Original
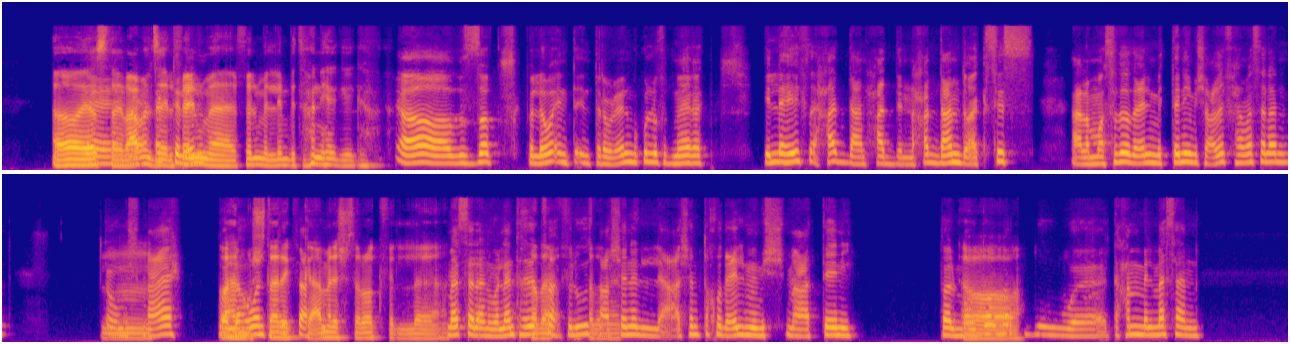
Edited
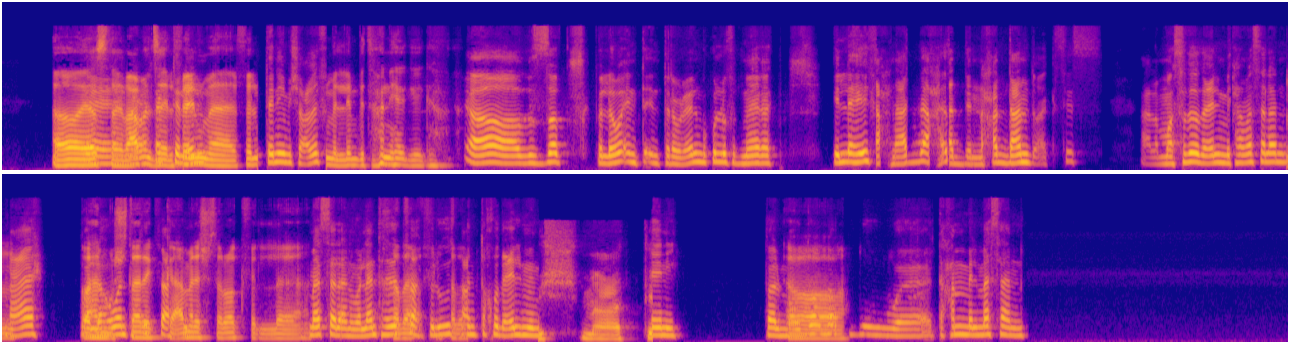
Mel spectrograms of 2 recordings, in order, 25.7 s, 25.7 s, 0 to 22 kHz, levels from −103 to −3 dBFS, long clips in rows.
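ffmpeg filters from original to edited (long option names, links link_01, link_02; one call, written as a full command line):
ffmpeg -i in.wav -filter_complex "[0:a]asplit=12[link_01][link_02][link_03][link_04][link_05][link_06][link_07][link_08][link_09][link_10][link_11][link_12];[link_01]atrim=end=2.552[link_13];[link_02]atrim=start=11.608:end=12.302[link_14];[link_03]atrim=start=2.548:end=8.052[link_15];[link_04]atrim=start=8.048:end=8.782,asetpts=PTS-STARTPTS,areverse[link_16];[link_05]atrim=start=8.778:end=9.95,asetpts=PTS-STARTPTS,afade=type=out:start_time=0.772:duration=0.4:curve=exp:silence=0.133352[link_17];[link_06]atrim=start=9.95:end=10.55,asetpts=PTS-STARTPTS,volume=-17.5dB[link_18];[link_07]atrim=start=10.55:end=11.612,asetpts=PTS-STARTPTS,afade=type=in:duration=0.4:curve=exp:silence=0.133352[link_19];[link_08]atrim=start=12.298:end=12.842[link_20];[link_09]atrim=start=14.218:end=18.892[link_21];[link_10]atrim=start=19.738:end=20.454[link_22];[link_11]atrim=start=20.45:end=21.11,asetpts=PTS-STARTPTS,asetrate=25578,aresample=44100[link_23];[link_12]atrim=start=21.106[link_24];[link_13][link_14]acrossfade=duration=0.004:curve1=hsin:curve2=hsin[link_25];[link_25][link_15]acrossfade=duration=0.004:curve1=hsin:curve2=hsin[link_26];[link_26][link_16]acrossfade=duration=0.004:curve1=hsin:curve2=hsin[link_27];[link_17][link_18][link_19]concat=n=3:v=0:a=1[link_28];[link_27][link_28]acrossfade=duration=0.004:curve1=hsin:curve2=hsin[link_29];[link_29][link_20]acrossfade=duration=0.004:curve1=hsin:curve2=hsin[link_30];[link_30][link_21]acrossfade=duration=0.004:curve1=hsin:curve2=hsin[link_31];[link_31][link_22]acrossfade=duration=0.004:curve1=hsin:curve2=hsin[link_32];[link_32][link_23]acrossfade=duration=0.004:curve1=hsin:curve2=hsin[link_33];[link_33][link_24]acrossfade=duration=0.004:curve1=hsin:curve2=hsin" out.wav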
